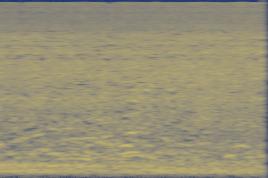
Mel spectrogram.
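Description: A steady low rumble of background noise, like an engine running at idle, in a short pause between spoken words.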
